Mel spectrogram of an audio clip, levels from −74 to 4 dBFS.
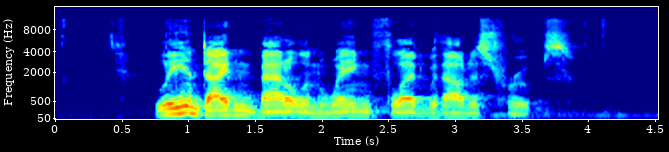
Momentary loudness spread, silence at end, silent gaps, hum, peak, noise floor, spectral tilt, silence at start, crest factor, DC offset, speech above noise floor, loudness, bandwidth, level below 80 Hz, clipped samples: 13 LU; 0.7 s; none; none; 0 dBFS; -59 dBFS; -5 dB/octave; 0.75 s; 24 dB; under 0.1%; 38 dB; -21 LUFS; 11.5 kHz; -56 dBFS; under 0.1%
